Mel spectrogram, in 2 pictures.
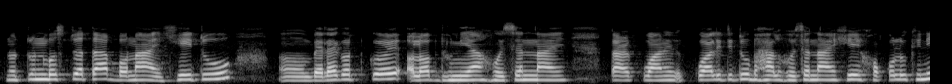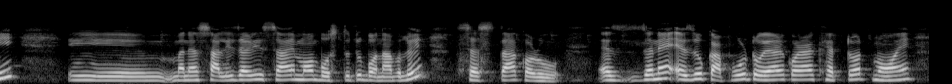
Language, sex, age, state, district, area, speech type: Assamese, female, 30-45, Assam, Golaghat, rural, spontaneous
